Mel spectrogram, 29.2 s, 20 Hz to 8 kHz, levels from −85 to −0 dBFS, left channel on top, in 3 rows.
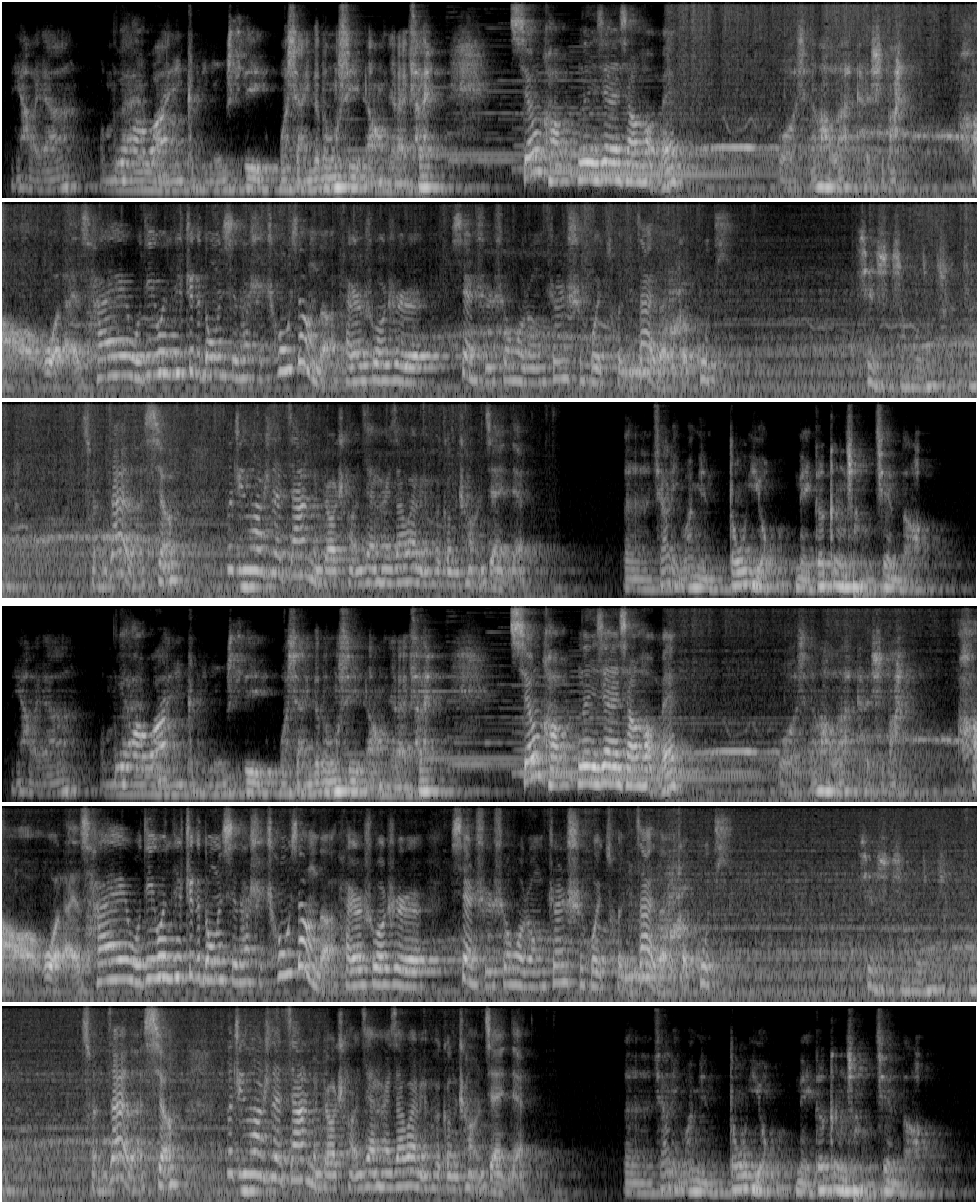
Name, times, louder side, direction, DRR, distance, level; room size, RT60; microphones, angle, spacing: voice 1, 0.1-0.7 1.0-4.9 7.8-9.1 18.3-19.7 21.9-22.0 25.7-28.7, left 1 dB, 45° left, 1.1 m, -32 dB
voice 2, 1.1-1.8 5.1-6.8 9.6-17.1 20.3-24.8, right 2 dB, 25° right, 0.4 m, -28 dB
Harp, 3.2-8.8, equal, 5° right, 0.8 m, -42 dB
sound 1, 6.6-25.1, left 3 dB, 70° left, 0.7 m, -44 dB
sound 2, 15.9-22.8, right 2 dB, 70° right, 0.8 m, -40 dB
13.5 x 9.0 x 2.7 m
head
